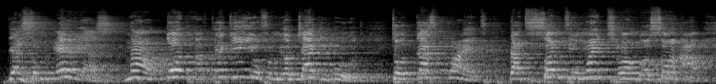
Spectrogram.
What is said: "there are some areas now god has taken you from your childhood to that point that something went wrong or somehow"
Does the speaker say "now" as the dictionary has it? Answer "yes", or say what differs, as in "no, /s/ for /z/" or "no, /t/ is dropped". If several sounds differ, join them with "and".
yes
